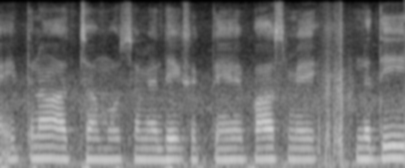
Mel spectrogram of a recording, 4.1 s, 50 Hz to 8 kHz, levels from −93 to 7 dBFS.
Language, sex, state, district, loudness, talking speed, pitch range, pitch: Hindi, male, Rajasthan, Bikaner, -18 LUFS, 160 wpm, 150-155 Hz, 150 Hz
